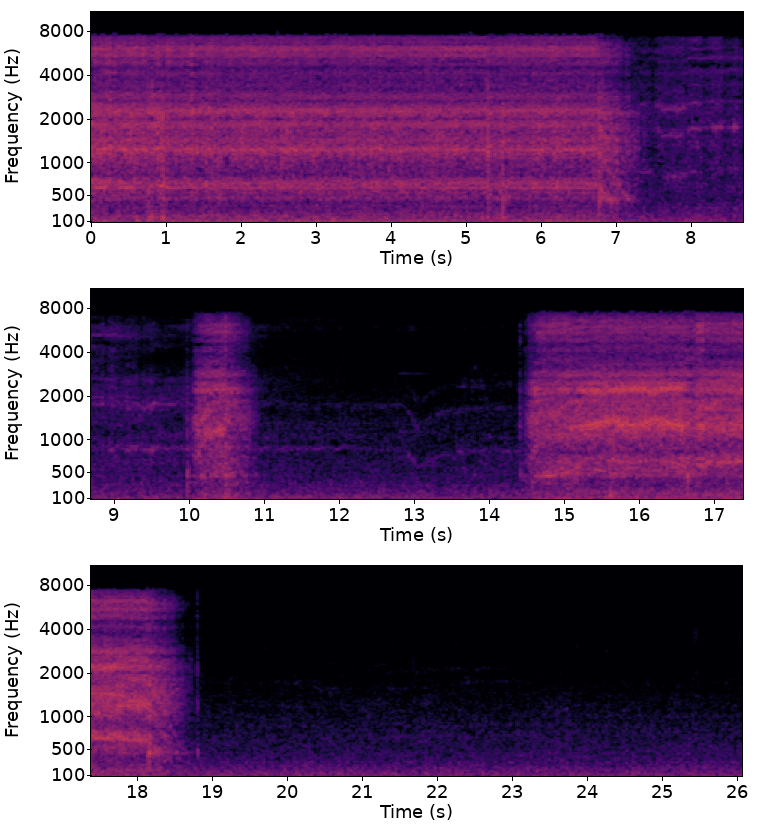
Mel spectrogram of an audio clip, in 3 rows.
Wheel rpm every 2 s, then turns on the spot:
160, 160, 160, 80, 0, 20, 0, 90, 160, 30, 0, 0, 0.
none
